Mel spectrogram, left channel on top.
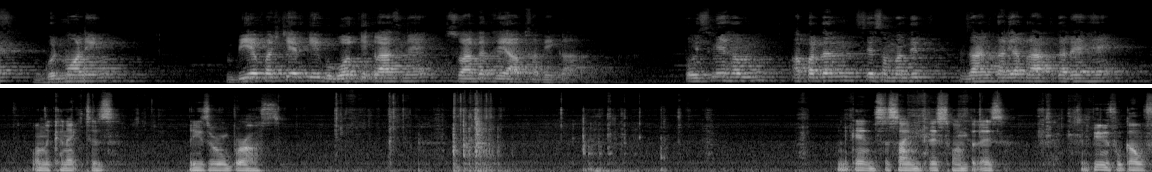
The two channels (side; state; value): both; different; correlation 0.00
